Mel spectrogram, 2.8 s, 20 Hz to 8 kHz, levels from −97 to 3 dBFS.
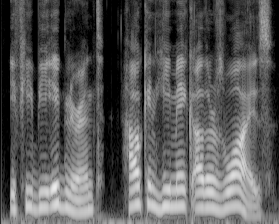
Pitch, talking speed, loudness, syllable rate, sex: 155 Hz, 215 wpm, -17 LUFS, 5.5 syllables/s, male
